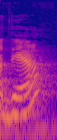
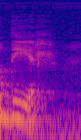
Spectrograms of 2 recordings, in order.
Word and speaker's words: der: طيب عندي der ممكن انطقها داع او دير. هتقولوا لي اني نطق صح؟ الاتنين صح عادي خالص، اقول داع او داع.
